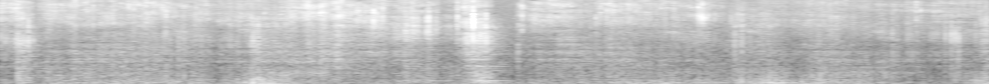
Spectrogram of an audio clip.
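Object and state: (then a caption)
Laminate tabletop scratched with fingernails. Long fingernail tips scratch across a flat, solid, speckled beige laminate tabletop. A steady, dry rasping scrape runs throughout, zipper-like and weighted toward the low end, swelling into a few louder strokes along the way.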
